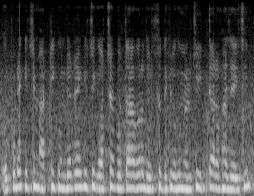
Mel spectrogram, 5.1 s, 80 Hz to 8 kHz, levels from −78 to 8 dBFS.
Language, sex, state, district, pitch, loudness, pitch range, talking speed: Odia, male, Odisha, Malkangiri, 205 Hz, -12 LUFS, 195-220 Hz, 165 wpm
